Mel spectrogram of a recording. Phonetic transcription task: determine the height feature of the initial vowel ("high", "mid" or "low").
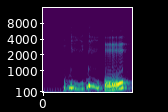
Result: high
